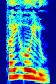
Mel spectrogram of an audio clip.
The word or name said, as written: ಕೈಹೊಯ್ಲು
